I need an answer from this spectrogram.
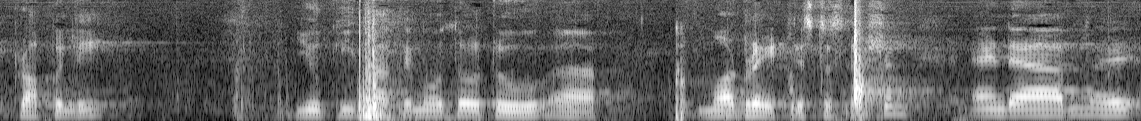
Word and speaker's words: Yuki Takemoto: I have learned over years to pronounce her name properly. Yuki Takemoto to moderate this discussion.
